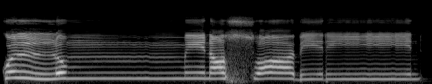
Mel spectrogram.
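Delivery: slow chant of कुल्लुम मिनस साबिरीन with heavy saad; tajweed recitation. Shown as a demonstration. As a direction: recite slowly, merge नून, heavy साद. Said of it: "पुर पढ़े जाने वाला इसका ध्यान रखते हुए अदा करें".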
